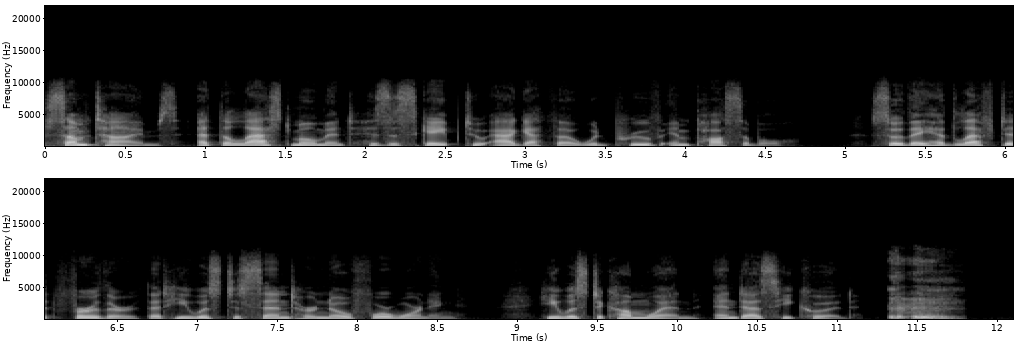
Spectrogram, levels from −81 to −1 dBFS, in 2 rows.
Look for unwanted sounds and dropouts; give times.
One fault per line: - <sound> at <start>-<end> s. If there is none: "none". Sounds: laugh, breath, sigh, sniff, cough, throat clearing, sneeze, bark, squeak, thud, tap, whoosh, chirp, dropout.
- throat clearing at 11.3-11.8 s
